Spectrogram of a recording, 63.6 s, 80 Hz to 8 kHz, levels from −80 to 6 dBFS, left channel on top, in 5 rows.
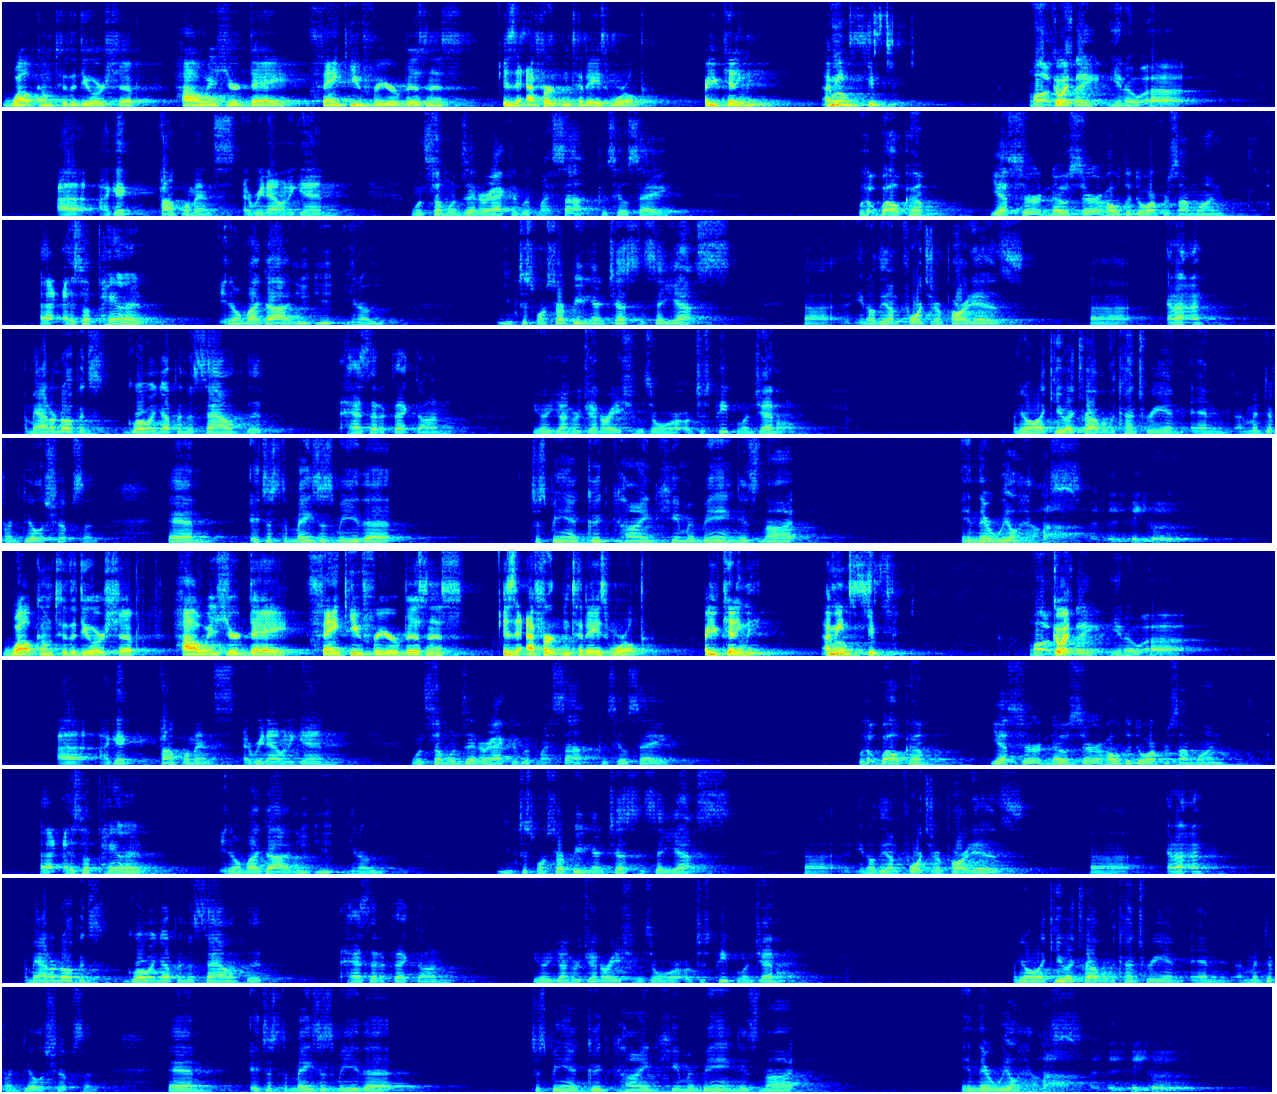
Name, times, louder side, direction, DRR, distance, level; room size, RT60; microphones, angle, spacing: voice 1, 0.0-1.4 1.7-4.6 5.0-6.4 7.0-7.6 8.2-8.8 10.5-10.7, right 3 dB, 85° right, 10 dB, 1.2 m, -24 dB
voice 2, 10.3-11.8 13.3-14.0 14.3-16.1 16.8-19.4 21.3-22.1 22.6-25.0 25.8-26.9 27.6-29.3 30.4-32.7 33.5-35.7 36.3-36.7 37.1-37.5 38.4-40.8 41.6-42.7 43.5-46.1 48.3-52.3 52.6-53.0 53.4-54.8 56.2-58.9 60.5-61.3, left 2 dB, 25° left, 7 dB, 1.3 m, -36 dB
voice 3, 61.3-62.6, equal, 5° left, -2 dB, 4.9 m, -43 dB
29.5 x 22.0 x 6.1 m, 1.3 s
head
